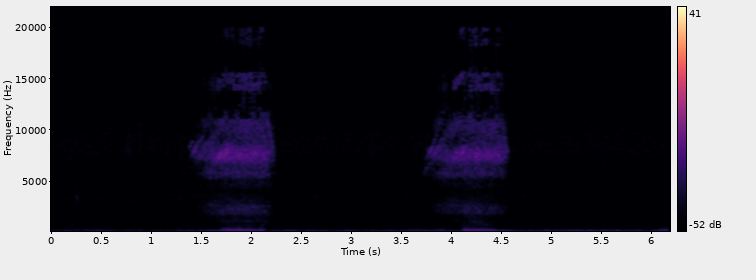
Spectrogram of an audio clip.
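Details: Domestic cat asleep and snoring: two drawn-out breaths about two and a half seconds apart, each a brief low whistle-like buzz with a soft hissing rush, against a steady low background drone.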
